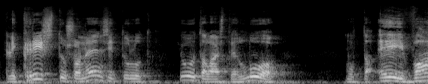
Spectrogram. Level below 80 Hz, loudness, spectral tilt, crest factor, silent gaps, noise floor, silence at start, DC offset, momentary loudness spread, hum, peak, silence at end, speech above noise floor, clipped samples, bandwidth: -42 dBFS; -19 LUFS; -4.5 dB/octave; 18 dB; none; -47 dBFS; 0.05 s; under 0.1%; 15 LU; none; 0 dBFS; 0 s; 28 dB; under 0.1%; 16 kHz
